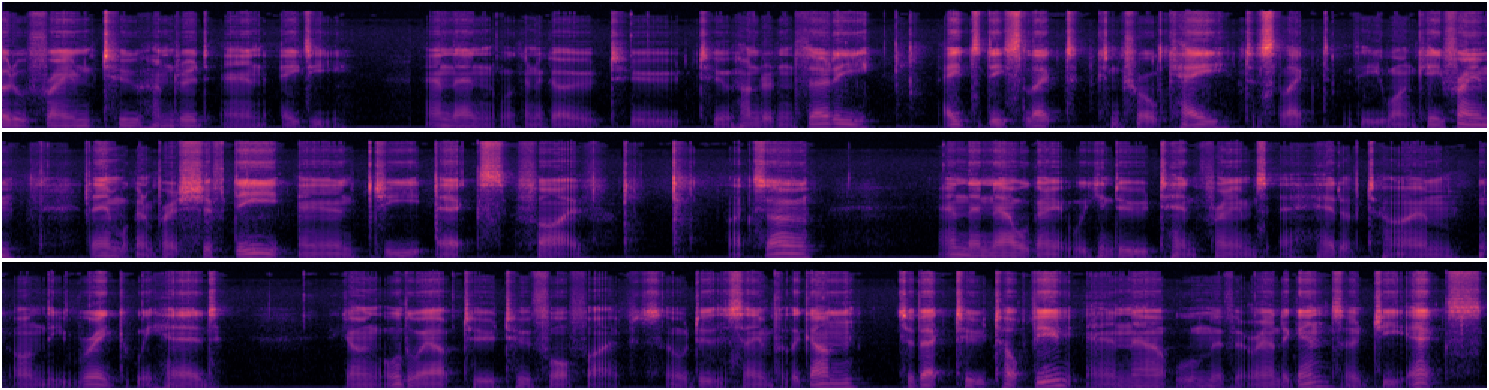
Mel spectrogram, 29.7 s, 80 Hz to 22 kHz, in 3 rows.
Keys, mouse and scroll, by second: 1.7-2.6 scroll down 1, 4.3 middle click, 6.3 a, 7.9 ctrl+k, 11.5 shift+d, 16.6-18.3 drag, 18.3-19.7 middle drag, 19.7 click, 20.9-22.2 right drag, 22.2 middle click, 22.5-24.5 drag, 22.5 right click, 24.5-25.7 right drag, 25.7 ctrl+z, 28.5-29.7 drag.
